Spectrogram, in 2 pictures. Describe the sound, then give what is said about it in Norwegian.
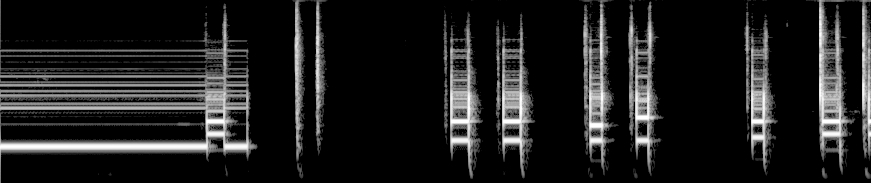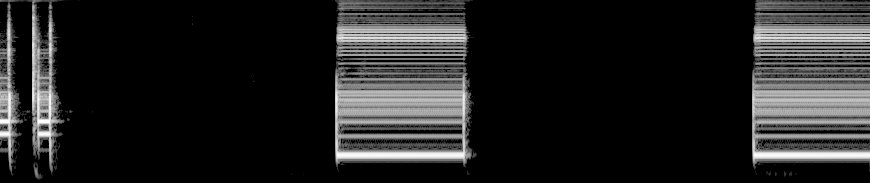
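A steady dial tone cuts off, followed by a quick series of touch-tone keypad beeps as a phone number is dialed in a call to Santa Claus, then two long ringing tones separated by a pause, all loud with no voices. “Så ringer du seriøst forkert. Ring nu rigtigt op.”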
